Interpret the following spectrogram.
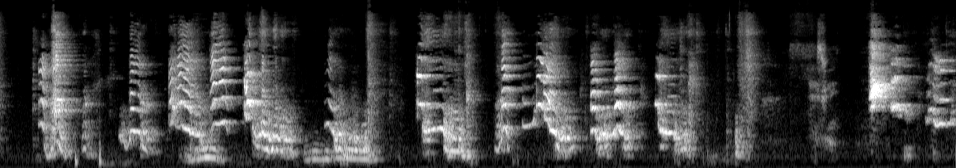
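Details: Kuroe, a ten-week-old female Shiba puppy on her second day home, screaming indoors: high, shrill, harmonic yelps and wails in rapid uneven bursts, some drawn out, with short silent gaps between outbursts.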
